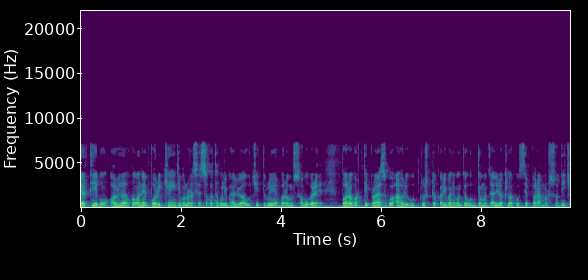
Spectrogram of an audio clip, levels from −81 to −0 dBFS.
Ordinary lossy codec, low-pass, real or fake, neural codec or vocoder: none; 7.2 kHz; fake; codec, 16 kHz, 4 kbps, X-Codec, HuBERT features, trained on LibriSpeech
